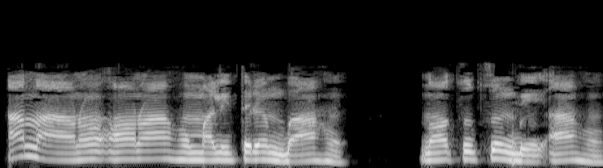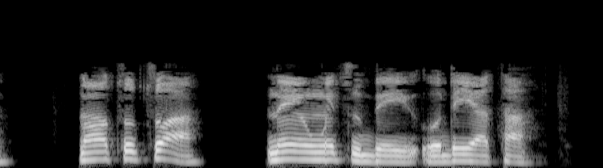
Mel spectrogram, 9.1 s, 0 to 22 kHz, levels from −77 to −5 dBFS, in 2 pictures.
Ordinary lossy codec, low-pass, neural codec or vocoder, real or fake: MP3, 24 kbps; 5.4 kHz; none; real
